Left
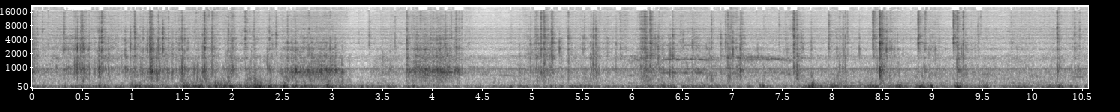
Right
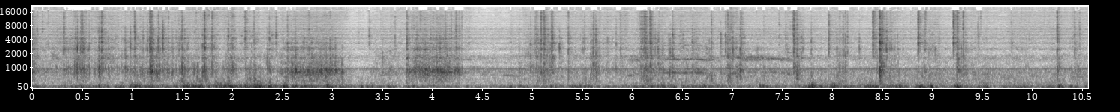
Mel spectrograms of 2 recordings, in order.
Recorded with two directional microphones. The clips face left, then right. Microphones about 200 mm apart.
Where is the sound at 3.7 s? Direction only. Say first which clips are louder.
Even; centre (ahead or behind).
